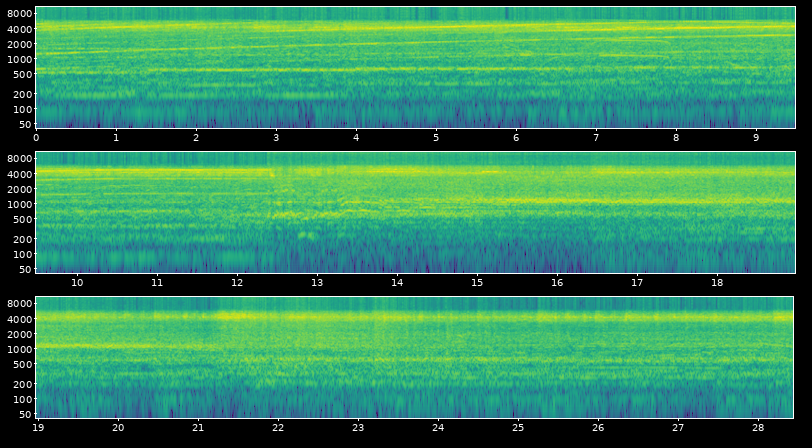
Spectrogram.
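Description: Loud live music plays from a stage.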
